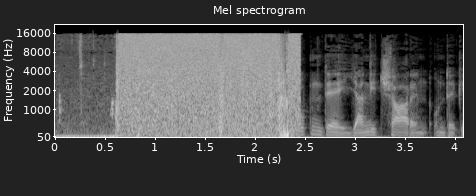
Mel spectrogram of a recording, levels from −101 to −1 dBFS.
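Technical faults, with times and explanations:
0.0 to 2.45 s, samples built from the wrong bytes: the reader assembled each sample from misaligned or misordered bytes, so the rapidly changing low-order bits landed in the high-order positions. The speech comes with loud, harsh broadband noise, close to white on the louder sounds.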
